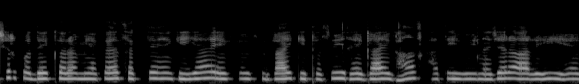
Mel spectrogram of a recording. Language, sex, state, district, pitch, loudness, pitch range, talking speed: Hindi, female, Jharkhand, Jamtara, 260 Hz, -30 LUFS, 250-270 Hz, 240 wpm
